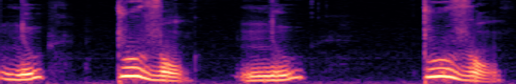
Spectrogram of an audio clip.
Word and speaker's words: pouvons: Nous pouvons, okay? You don't pronounce the final S.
